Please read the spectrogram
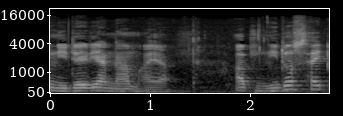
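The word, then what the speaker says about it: Cnidaria: ये है नीडेरिया। सी इसमें साइलेंट है तो नीडेरिया है इनका नाम है।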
